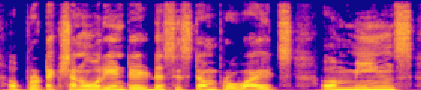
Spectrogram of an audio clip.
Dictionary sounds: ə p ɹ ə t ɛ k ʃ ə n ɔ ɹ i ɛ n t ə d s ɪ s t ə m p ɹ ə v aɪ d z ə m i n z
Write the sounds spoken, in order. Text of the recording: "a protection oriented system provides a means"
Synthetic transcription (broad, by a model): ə p ɹ ə t ɛ k ʃ ə n ɔ ɹ i ɛ n t ə d s ɪ s t ə m p ɹ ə v aɪ d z ə m i n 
